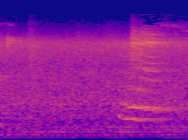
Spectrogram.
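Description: A baby macaque gives one short, slightly falling whiny call near the end, over low room hum.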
